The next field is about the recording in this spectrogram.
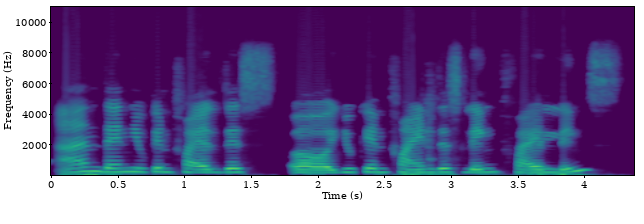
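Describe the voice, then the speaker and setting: High-voiced woman giving a halting software tutorial. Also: fairly even intonation. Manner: hesitant, halting delivery. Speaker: software trainer. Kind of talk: step-by-step screen tutorial. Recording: dull lo-fi close dry audio.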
